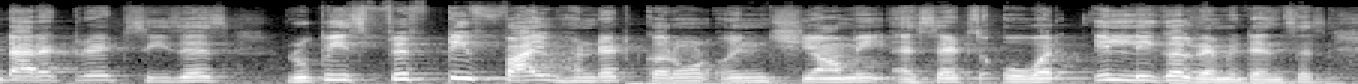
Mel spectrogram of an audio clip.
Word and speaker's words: Xiaomi: और इस कंपनी का नाम काफ़ी पॉपुलर है भारत में, आपने सुना होगा Xiaomi इसको प्रोनाउंस करते हैं।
